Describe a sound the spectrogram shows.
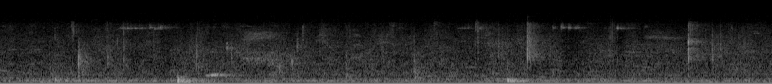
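Bare feet thud softly on a wooden stage in a large hall.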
